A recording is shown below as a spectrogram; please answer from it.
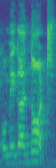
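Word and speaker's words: ω₀: Similarly जब u की बात करते हैं तो u is your initial velocity, तो यहाँ पर आप इसे लिखेंगे ओमेगा और नीचे 0 लगाएंगे और इसे प्रोनाउंस करेंगे ओमेगा नॉट.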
